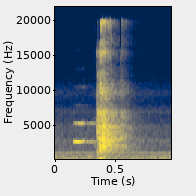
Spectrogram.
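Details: Horizontal clinical electromagnetic shockwave therapy applicator applied to the elbow joint at 1 Hz: a single sharp click-snap over a faint fan hum.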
